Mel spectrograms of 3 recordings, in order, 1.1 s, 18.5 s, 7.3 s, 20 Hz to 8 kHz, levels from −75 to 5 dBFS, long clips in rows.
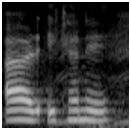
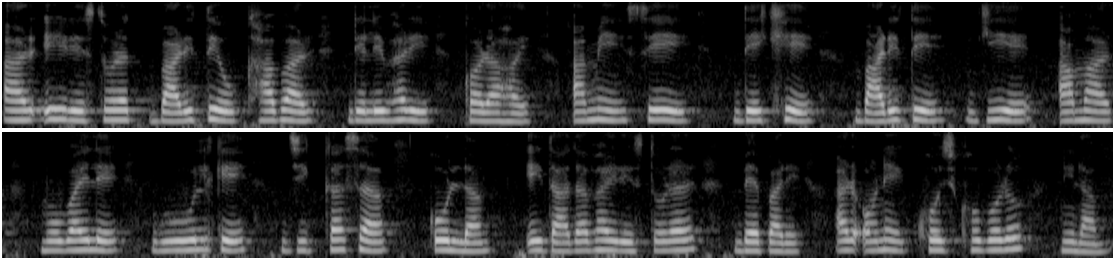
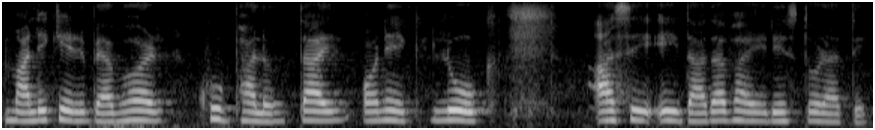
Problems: none marked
